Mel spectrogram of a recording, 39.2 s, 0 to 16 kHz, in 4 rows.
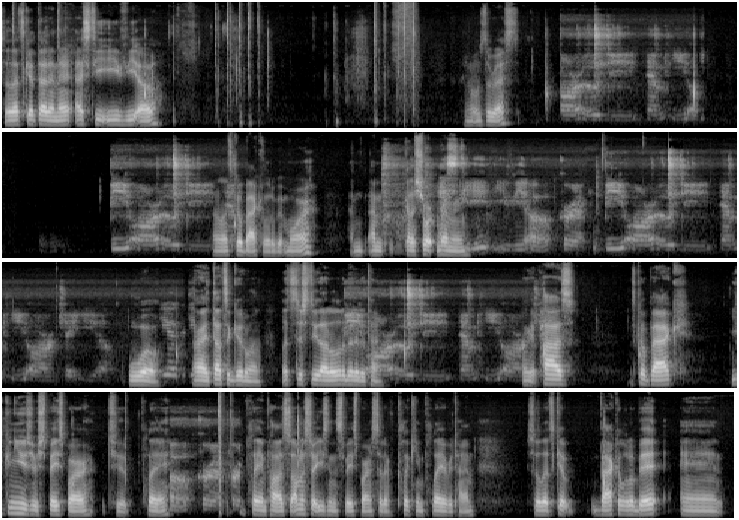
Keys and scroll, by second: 2.8-4.8 typing, 5.2 Tab.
